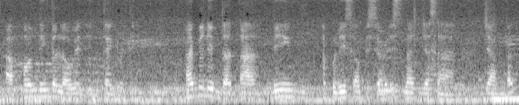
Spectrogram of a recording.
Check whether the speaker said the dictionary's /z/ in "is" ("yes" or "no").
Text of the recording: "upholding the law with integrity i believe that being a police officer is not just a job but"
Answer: no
